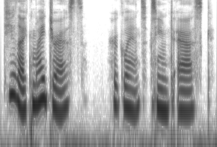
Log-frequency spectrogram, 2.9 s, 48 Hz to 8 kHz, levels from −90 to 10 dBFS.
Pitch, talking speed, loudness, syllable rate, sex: 200 Hz, 205 wpm, -17 LUFS, 5.1 syllables/s, female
